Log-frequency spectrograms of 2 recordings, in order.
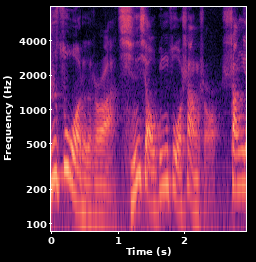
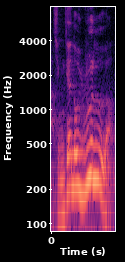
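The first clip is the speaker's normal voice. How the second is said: plain reading voice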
